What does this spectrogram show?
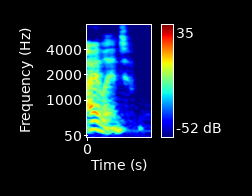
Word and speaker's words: island: how to spell something one example is Island which an island is Land O I see what you did there it's a great way to remember that there's a silent s there debt for example has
